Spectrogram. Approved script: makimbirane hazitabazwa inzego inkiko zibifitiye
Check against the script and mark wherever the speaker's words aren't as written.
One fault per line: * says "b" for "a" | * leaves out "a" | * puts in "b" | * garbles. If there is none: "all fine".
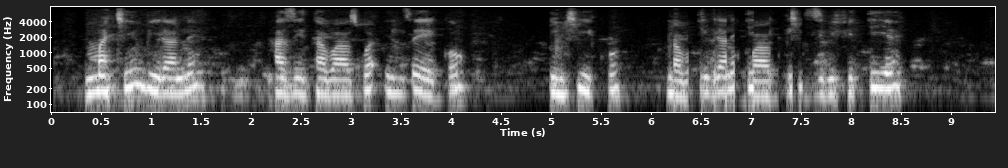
* garbles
